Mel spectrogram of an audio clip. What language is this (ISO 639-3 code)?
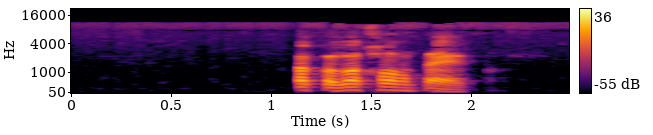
tha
